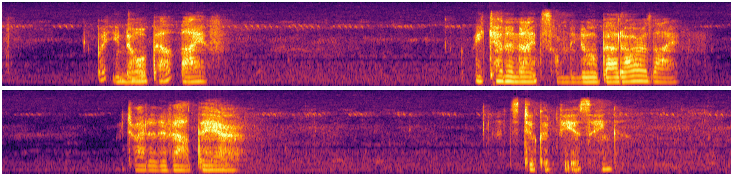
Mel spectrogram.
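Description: A young woman speaks softly and earnestly close by.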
